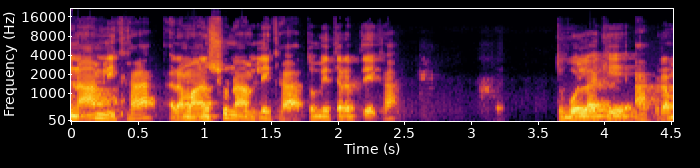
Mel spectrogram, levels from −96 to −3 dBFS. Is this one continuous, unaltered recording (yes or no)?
yes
